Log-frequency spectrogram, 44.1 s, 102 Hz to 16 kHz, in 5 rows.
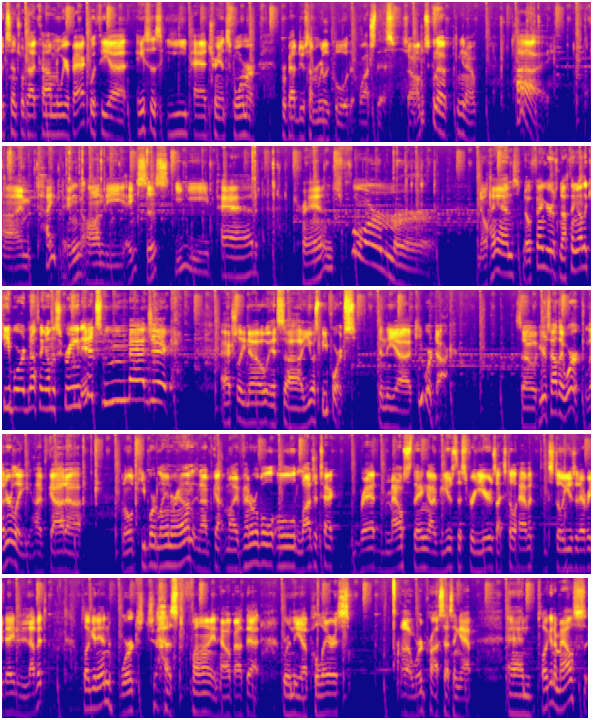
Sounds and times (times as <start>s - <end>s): Speech: 0.0s - 12.7s, 13.3s - 15.4s, 16.0s - 20.3s, 21.0s - 24.5s, 25.4s - 40.6s, 41.2s - 44.1s
Music: 0.0s - 44.1s.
